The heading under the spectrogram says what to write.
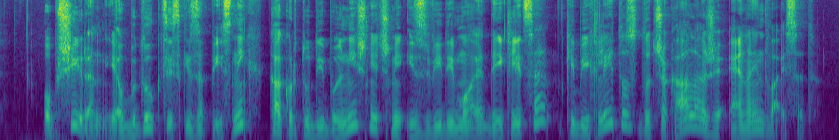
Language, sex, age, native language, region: Slovenian, male, 30-49, Slovenian, Savinja region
